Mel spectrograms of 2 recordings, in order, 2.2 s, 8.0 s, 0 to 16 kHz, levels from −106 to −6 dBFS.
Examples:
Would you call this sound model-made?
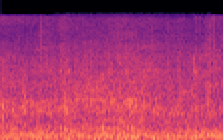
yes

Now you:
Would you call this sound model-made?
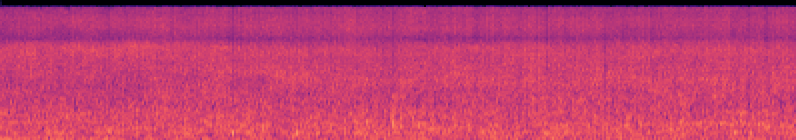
yes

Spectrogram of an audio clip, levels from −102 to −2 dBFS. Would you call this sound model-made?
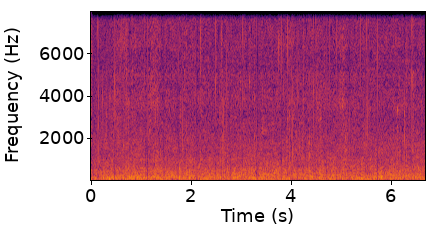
yes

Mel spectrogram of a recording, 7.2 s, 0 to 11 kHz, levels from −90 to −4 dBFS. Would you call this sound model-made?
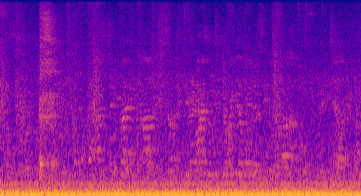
no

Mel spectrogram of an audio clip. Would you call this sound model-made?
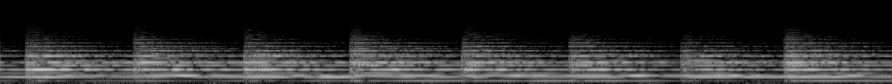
no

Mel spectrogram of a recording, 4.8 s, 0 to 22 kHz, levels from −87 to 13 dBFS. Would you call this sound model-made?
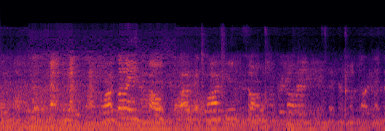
yes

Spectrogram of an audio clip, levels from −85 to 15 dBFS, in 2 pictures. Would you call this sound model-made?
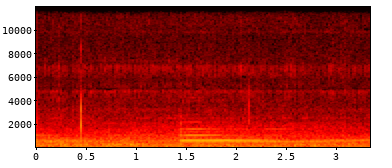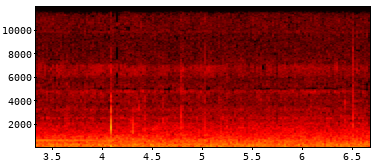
no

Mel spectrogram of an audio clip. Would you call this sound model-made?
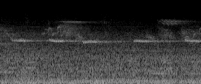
no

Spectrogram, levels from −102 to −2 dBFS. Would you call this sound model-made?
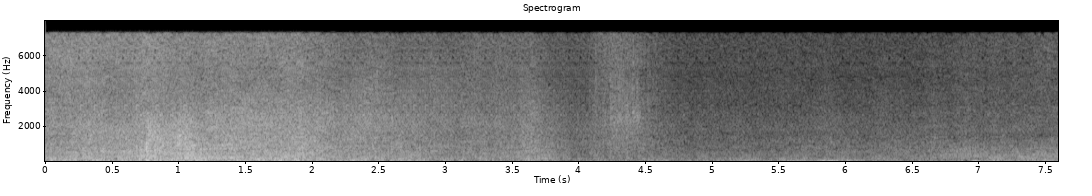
yes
